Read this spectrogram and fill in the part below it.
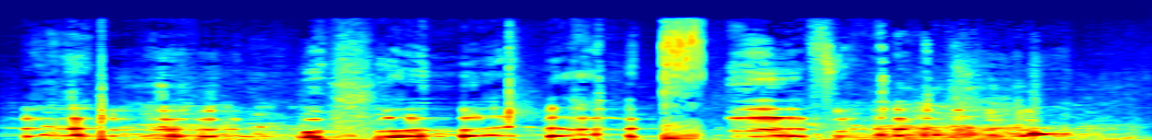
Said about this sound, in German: Ich reagiere immer gleich. Wenn ich in der Dusche bin oder auf dem Klo und ich sehe einen, der wirklich von Mutter Natur sehr gut gesegnet wurde, dann huste ich immer so.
